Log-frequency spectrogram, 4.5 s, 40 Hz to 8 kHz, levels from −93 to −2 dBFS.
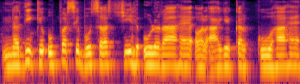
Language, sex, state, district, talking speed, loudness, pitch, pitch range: Hindi, male, Jharkhand, Deoghar, 160 wpm, -15 LUFS, 130 Hz, 125-140 Hz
